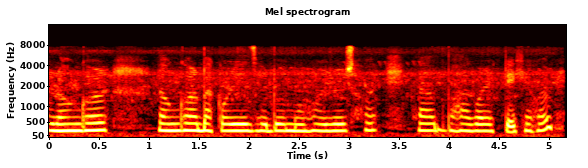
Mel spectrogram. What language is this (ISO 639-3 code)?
asm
